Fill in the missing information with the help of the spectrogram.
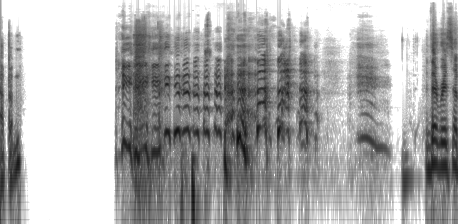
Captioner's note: laughs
